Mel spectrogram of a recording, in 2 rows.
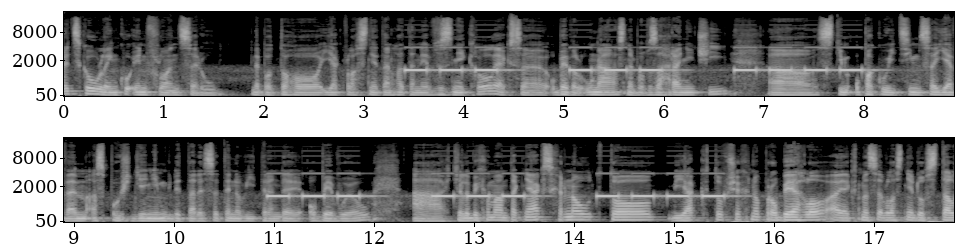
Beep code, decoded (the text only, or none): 3-3-4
